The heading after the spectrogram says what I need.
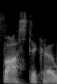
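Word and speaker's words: svastika: it's it's actually pronounced spastico with a v um and it's and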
